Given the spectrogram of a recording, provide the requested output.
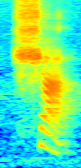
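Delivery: "Sha" with a soft sh, like Arabic sh; French ch as sh; soft sh sound. Shown as a demonstration. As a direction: hiss the sh gently.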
